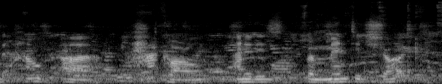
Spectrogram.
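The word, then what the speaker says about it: hákarl: I've come to a bar I don't remember the name of, and I've ordered what I believe is pronounced haucatl. That is a word that looks like it should be said hakarl, and it is fermented shark.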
